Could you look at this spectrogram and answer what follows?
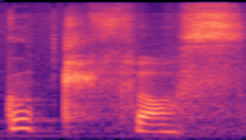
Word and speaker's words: Gullfoss: Now it's spelt, I'll put it on the screen now, but you don't pronounce it as you think you're going to pronounce it in an English way. You pronounce it Gullfoss.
